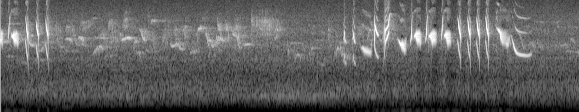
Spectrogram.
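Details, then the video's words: Common linnet song: quick runs of twittering, buzzy notes with short warbled phrases, high-pitched and varied, rushing together near the end. "The song of the Common Linnet"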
